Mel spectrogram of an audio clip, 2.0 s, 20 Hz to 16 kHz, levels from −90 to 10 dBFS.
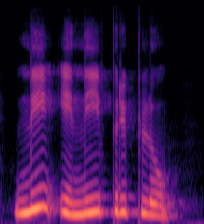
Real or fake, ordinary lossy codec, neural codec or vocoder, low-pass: fake; none; autoencoder, 48 kHz, 32 numbers a frame, DAC-VAE, trained on Japanese speech; 14.4 kHz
